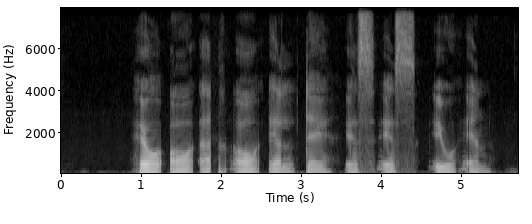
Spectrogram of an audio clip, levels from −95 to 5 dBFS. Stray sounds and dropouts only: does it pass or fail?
fail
